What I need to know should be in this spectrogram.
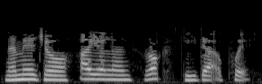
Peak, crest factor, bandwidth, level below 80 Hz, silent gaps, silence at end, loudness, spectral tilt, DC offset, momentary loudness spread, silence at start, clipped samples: -8 dBFS; 14 dB; 5.8 kHz; -64 dBFS; none; 0.15 s; -23 LUFS; -4 dB/octave; under 0.1%; 9 LU; 0.05 s; under 0.1%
